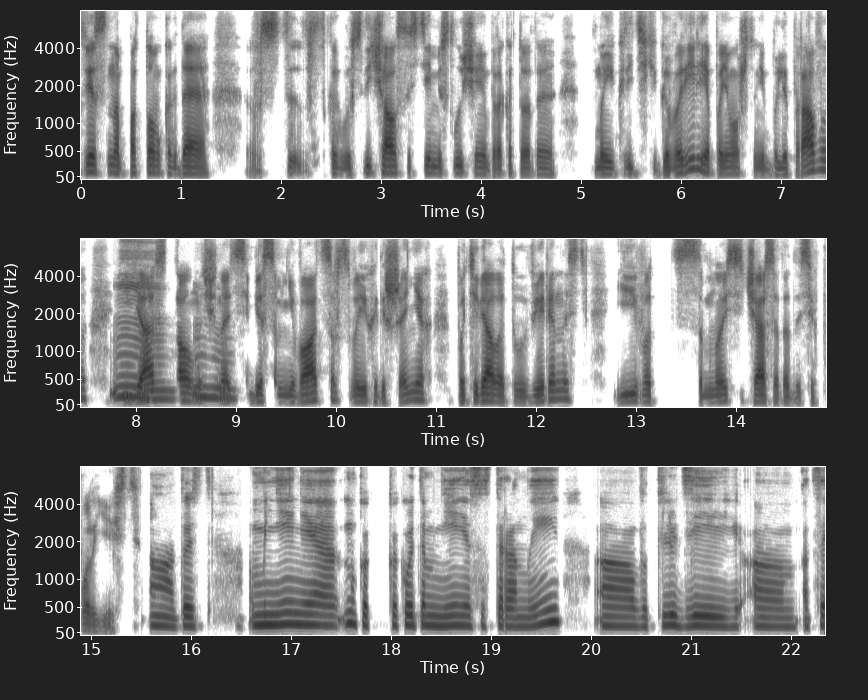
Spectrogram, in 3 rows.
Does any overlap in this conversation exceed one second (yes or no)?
yes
